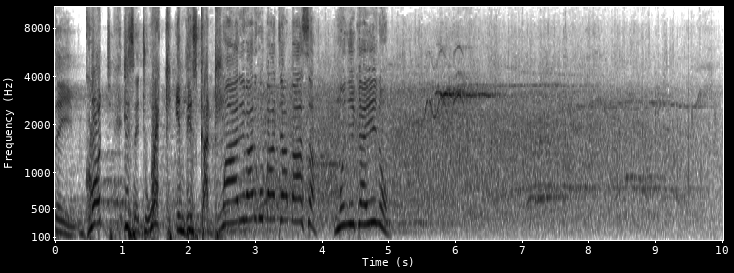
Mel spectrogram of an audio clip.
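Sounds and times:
crowd applauding in a hall: 0:02.8 - 0:10.0.

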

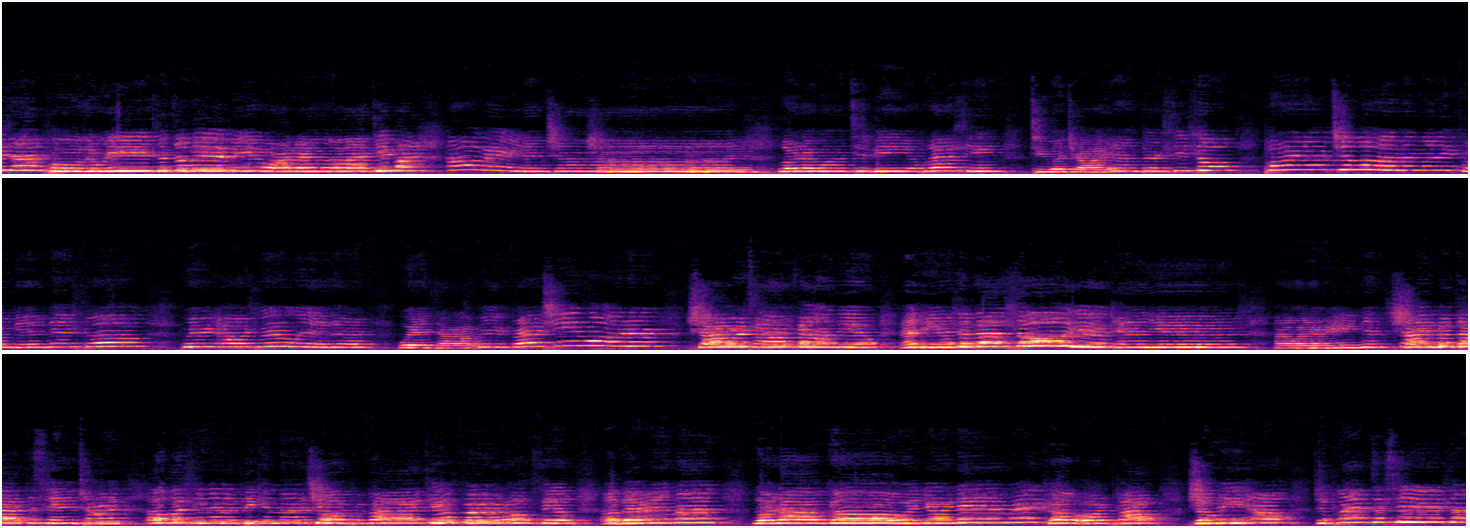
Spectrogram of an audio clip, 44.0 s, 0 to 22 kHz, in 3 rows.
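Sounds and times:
girls singing gospel song: 0:00.0 - 0:43.9.

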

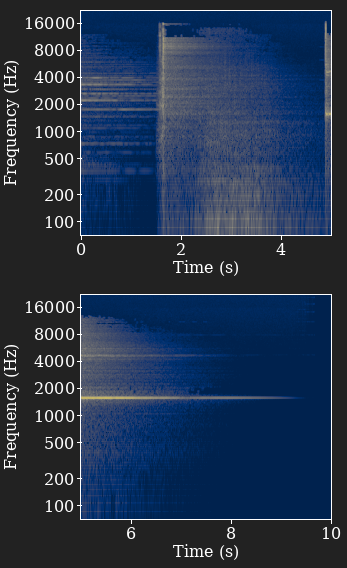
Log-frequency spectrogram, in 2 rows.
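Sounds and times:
bell-like chime: 0:04.9 - 0:09.3.

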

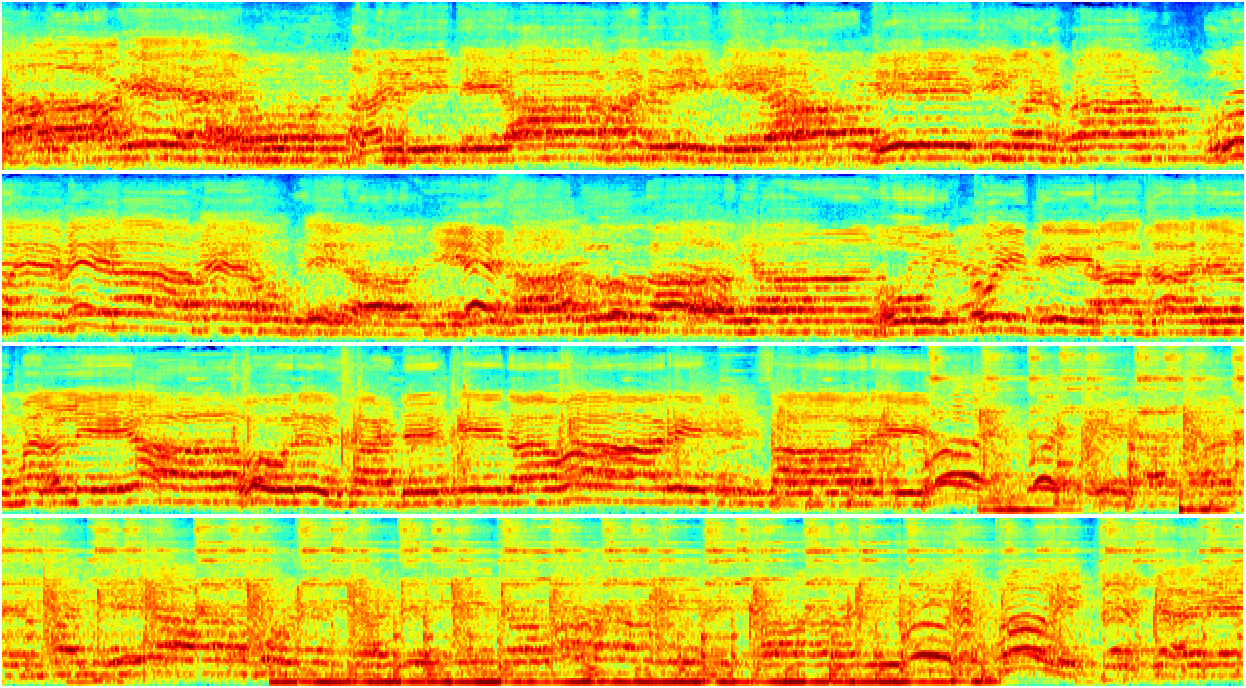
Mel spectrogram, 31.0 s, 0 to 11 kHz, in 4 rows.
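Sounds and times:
congregation chanting devotional song: 0:00.0 - 0:31.0.

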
